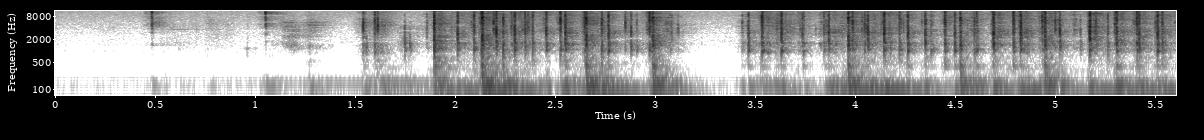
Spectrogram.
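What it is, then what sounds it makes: Plastic mechanical keyboard. Fingertips type on a white Ducky Miya Pro tenkeyless mechanical keyboard with plastic keycaps. A few isolated key clicks give way to rapid, steady typing, with a brief pause midway before the typing resumes. Each keystroke is a short, bright clack over a deeper low thud.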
